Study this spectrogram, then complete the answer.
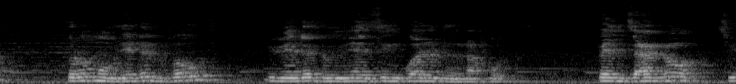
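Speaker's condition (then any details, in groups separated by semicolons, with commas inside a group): Cerebral palsy; difficulty speaking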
